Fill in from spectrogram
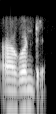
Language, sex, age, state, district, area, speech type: Malayalam, male, 18-30, Kerala, Wayanad, rural, conversation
